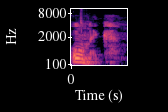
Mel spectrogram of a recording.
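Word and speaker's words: Oleynik: Yes, and she's played by Larissa Olnick. Is that how you say her name? Yes, Olnick.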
